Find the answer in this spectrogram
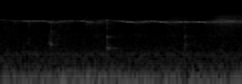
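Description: Quiet room tone with a faint, steady high-pitched whine that wavers slightly in pitch, over a low hum, with a few soft clicks.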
